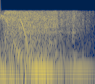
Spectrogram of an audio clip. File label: saber hit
